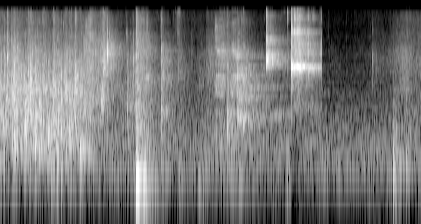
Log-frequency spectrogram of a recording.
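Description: Milk carton and plastic shaker cup handled on a kitchen counter while a protein shake is mixed: a hiss for about the first second, a sharp knock about a second and a half in, then light clatter with a brief high squeak near three seconds and a click at the end.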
